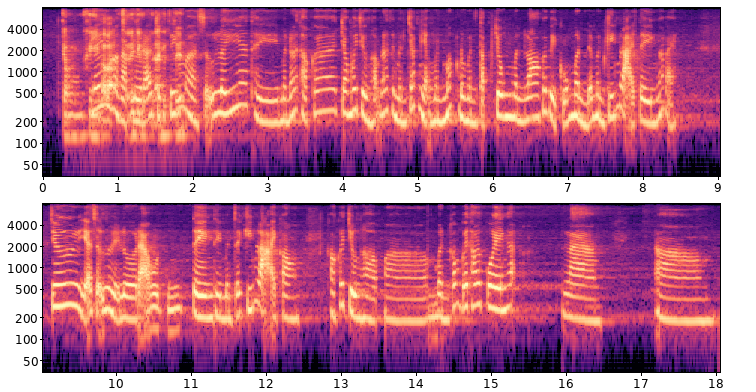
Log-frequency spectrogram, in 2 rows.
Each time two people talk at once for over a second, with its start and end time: 0.6-2.0

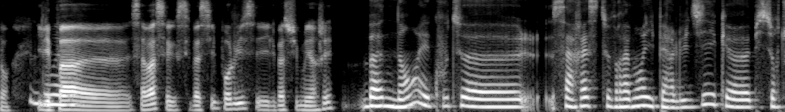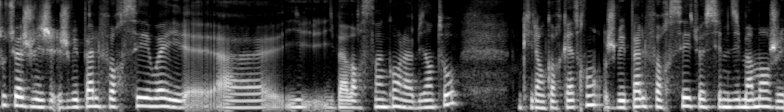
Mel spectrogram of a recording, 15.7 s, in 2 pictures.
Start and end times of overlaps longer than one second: none

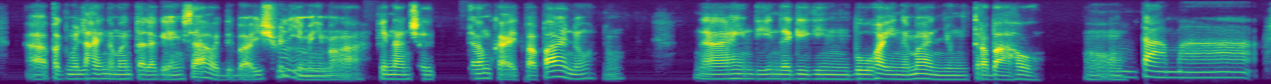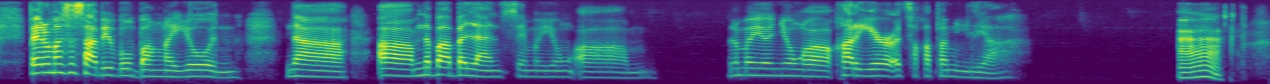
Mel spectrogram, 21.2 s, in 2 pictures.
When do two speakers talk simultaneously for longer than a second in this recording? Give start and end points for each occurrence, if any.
none

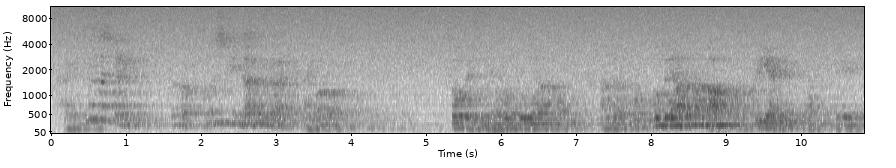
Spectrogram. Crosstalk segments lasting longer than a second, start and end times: none

